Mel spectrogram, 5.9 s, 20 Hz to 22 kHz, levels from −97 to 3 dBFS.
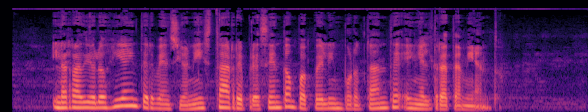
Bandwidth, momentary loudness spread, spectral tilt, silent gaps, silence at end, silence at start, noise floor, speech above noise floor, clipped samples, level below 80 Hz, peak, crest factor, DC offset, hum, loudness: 16 kHz; 6 LU; -5.5 dB/octave; none; 0.85 s; 0.5 s; -54 dBFS; 30 dB; under 0.1%; -68 dBFS; -6 dBFS; 18 dB; under 0.1%; none; -24 LUFS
